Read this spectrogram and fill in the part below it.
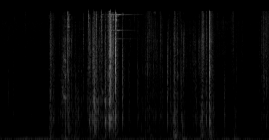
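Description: A wooden lid knocks and rattles as it is lifted and handled.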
